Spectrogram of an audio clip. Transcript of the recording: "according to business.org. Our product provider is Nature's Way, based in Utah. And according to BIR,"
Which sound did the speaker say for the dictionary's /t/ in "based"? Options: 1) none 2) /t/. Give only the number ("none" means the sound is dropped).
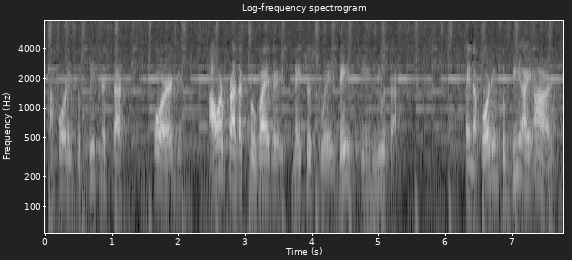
2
